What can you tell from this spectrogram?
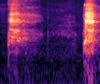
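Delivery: breathy, fed-up sigh, imitated; heavy mock sighs; exasperated sigh. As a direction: mimic a wife sighing through a botched joke. Wife exasperated at botched joke.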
